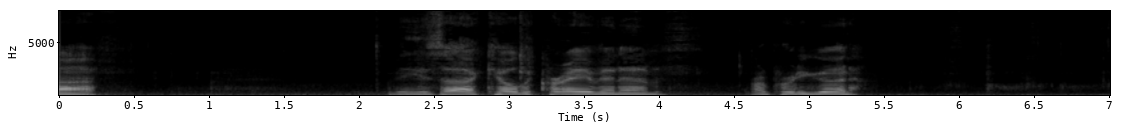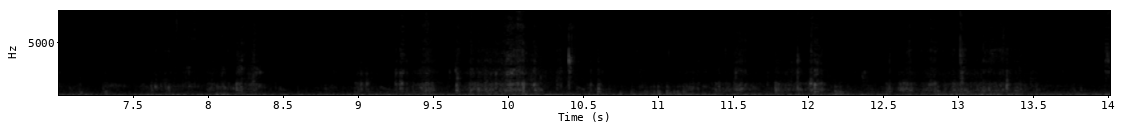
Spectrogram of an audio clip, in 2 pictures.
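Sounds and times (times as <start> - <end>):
low steady hum: 0.0 - 14.0
person chewing crunchy food: 5.4 - 14.0.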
